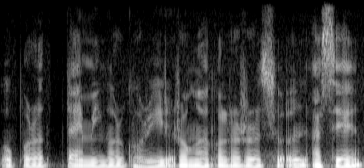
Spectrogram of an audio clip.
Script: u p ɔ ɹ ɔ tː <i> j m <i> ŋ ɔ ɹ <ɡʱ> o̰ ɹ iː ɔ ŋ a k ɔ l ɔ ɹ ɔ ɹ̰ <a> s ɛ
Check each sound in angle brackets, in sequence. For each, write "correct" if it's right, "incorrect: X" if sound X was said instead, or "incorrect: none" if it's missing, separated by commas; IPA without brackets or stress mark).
incorrect: a, correct, correct, correct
